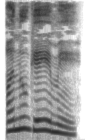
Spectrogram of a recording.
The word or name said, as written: ಅನುಗೆಯ್ಮೆ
